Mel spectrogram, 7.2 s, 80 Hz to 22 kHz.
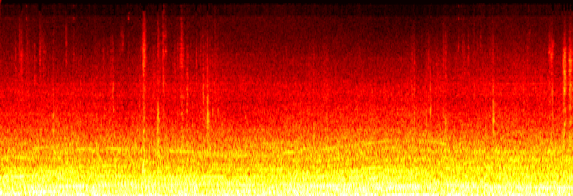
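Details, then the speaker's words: BMW E90 320d before turbo replacement: heavy, constant low droning hum, no clear knock or whistle, steady throughout; horrific turbo drone, to be fixed by fitting a new turbo. "horrific you hear that that sort of noise that is the turbo drone in so yeah it's it's an issue that we're going to have to fix"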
